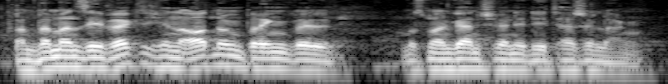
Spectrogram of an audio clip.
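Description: An actor playing a laconic, proud biker and car mechanic in a German radio crime drama, plain-spoken and unhurried. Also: male voice, sits low, a little mellow, lightly acted.

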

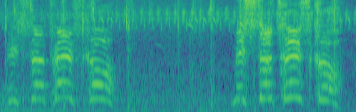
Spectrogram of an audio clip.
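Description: A man's voice: very high voice, a little slow, music in the background. An actor playing an agitated, pleading swindler who poses as a father in a German western radio drama. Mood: urgent, scheming.

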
